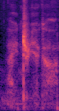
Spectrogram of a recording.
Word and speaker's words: Hydreigon: It is Hydreigon.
